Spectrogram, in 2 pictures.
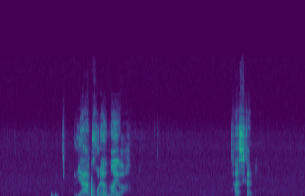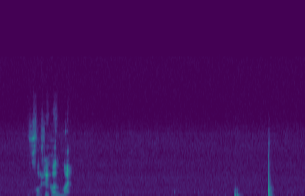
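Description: A glass knocks down onto a wooden table.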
